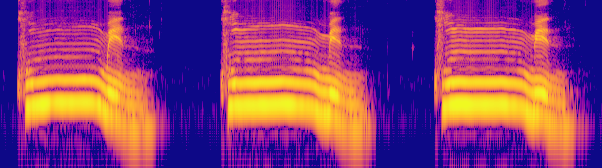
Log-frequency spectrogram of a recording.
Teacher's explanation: The plosive sound 그 changes to 응, the nasal sound when it is followed by 무, which is also a nasal sound. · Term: Nasalization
